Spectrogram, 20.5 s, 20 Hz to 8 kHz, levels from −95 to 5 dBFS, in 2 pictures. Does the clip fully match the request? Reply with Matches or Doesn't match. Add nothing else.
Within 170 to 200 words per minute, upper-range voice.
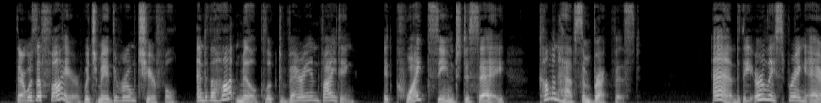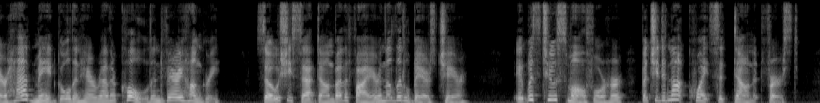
Matches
